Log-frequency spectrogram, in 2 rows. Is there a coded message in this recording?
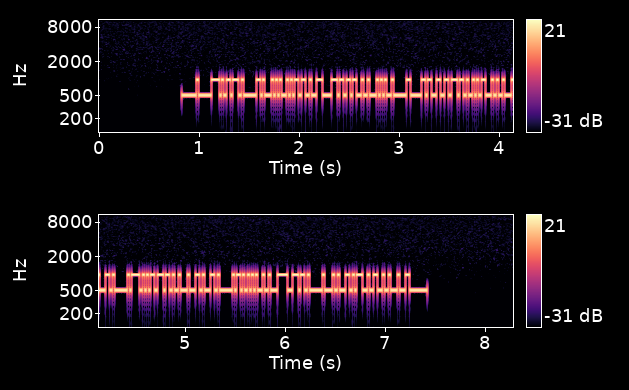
Yes: RTTY (50 baud, 450 Hz shift) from 0.8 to 7.4 s, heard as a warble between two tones, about 740 Hz centre. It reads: GYSPM L6VLI JC7ES 77DY5 KUZW7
